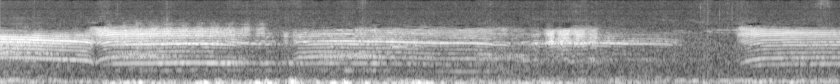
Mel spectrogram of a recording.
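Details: Sheep in the Cotswolds, England, bleat in overlapping, drawn-out, wavering baas. The sheep call several times over four seconds against a low rumble of wind or handling noise.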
